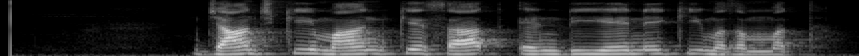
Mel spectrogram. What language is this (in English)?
Urdu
